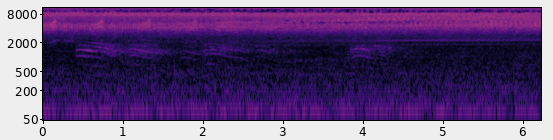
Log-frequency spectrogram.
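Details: Cicadas in Japan in summer 2022: a dense, steady, high-pitched shimmering buzz fills the whole recording without a break. Crows caw faintly in the background, with a few harsh, downward-bending calls early on.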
